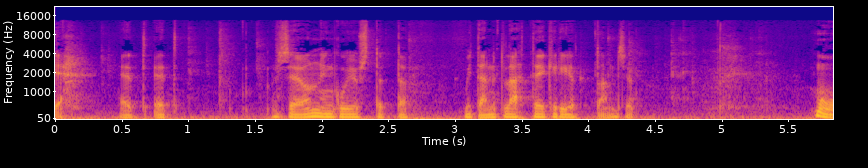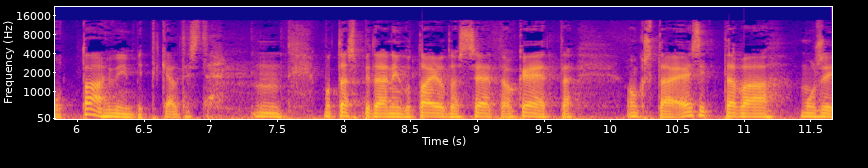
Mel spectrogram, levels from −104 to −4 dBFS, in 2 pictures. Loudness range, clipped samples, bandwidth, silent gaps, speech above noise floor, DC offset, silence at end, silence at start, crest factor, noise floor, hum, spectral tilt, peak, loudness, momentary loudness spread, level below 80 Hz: 8 LU; under 0.1%; 13.5 kHz; none; 21 dB; under 0.1%; 0 s; 0 s; 20 dB; -40 dBFS; none; -6 dB/octave; 0 dBFS; -20 LUFS; 16 LU; -34 dBFS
